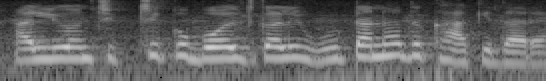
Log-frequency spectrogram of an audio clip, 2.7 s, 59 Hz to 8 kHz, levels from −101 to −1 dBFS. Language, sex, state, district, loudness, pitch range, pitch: Kannada, female, Karnataka, Bellary, -33 LUFS, 215-265 Hz, 235 Hz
